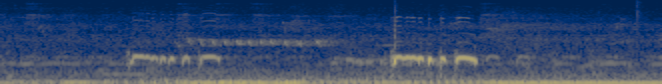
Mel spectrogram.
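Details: Zebra dove singing vigorously during Lebaran, intended as a tutor recording for other birds: two quick stuttering phrases of clear, bubbling notes, with a brief buzzy higher note between them, over a steady low drone.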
